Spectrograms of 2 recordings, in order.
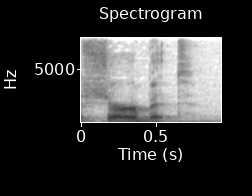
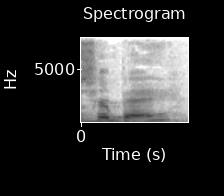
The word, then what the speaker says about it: sherbet: my favorite is it it's a sherbet that's how you pronounce sherbet not sure BAE no no wait girl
